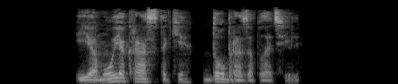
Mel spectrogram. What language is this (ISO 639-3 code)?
bel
